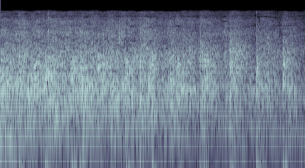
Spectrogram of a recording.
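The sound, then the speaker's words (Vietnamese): Loud, dense applause from children at a teacher's request, a sustained wash of many clapping hands that stays strong throughout and eases slightly toward the end. “Cô cho một tràng vỗ tay thật lớn để em tập trung”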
